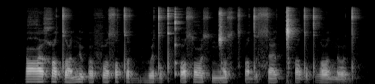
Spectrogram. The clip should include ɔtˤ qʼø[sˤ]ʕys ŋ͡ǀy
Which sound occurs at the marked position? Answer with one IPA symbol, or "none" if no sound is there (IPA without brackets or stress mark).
sˤ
